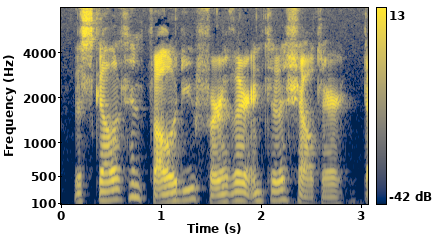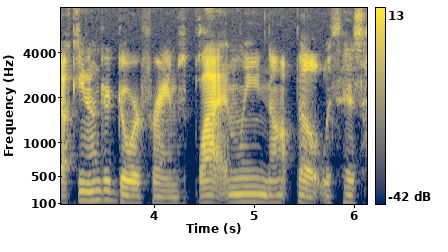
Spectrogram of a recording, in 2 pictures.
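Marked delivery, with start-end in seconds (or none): none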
